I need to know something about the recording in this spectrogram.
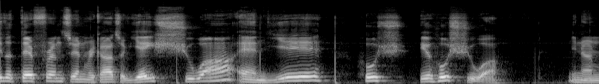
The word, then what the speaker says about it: Yeshua: write Yeshua because it's written as it's it's pronounced you know Yeshua Yeshua um not because you you don't you know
